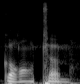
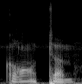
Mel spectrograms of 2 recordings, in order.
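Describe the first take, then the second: First: The words are linked with a T sound. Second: The words are linked with a T sound.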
